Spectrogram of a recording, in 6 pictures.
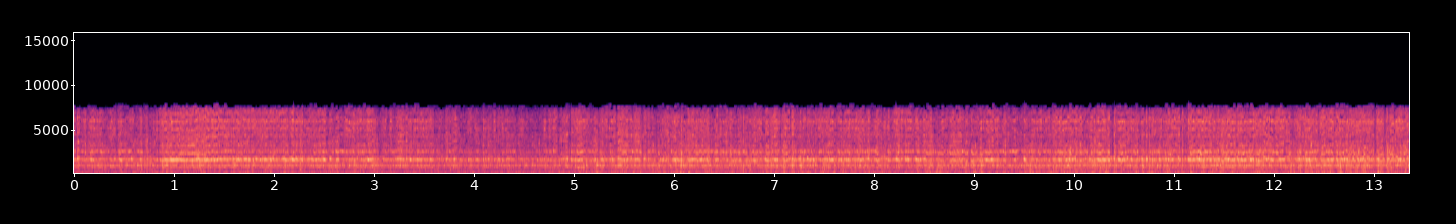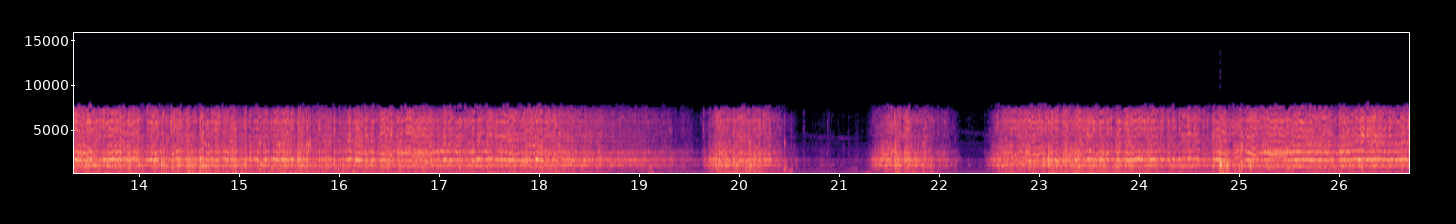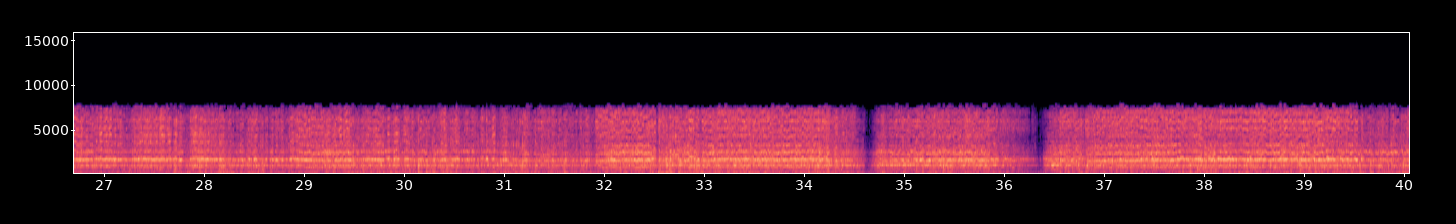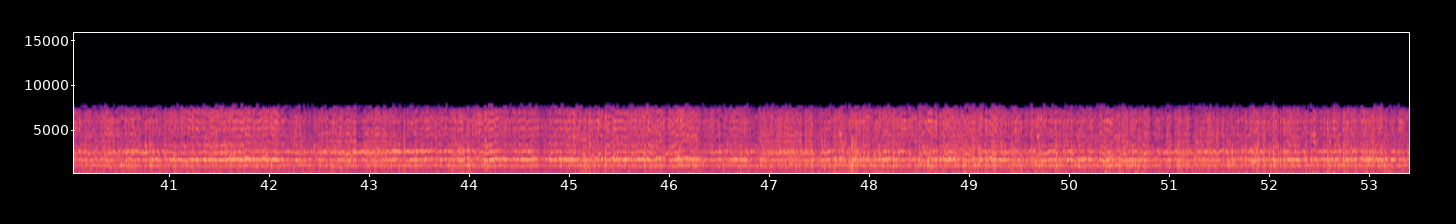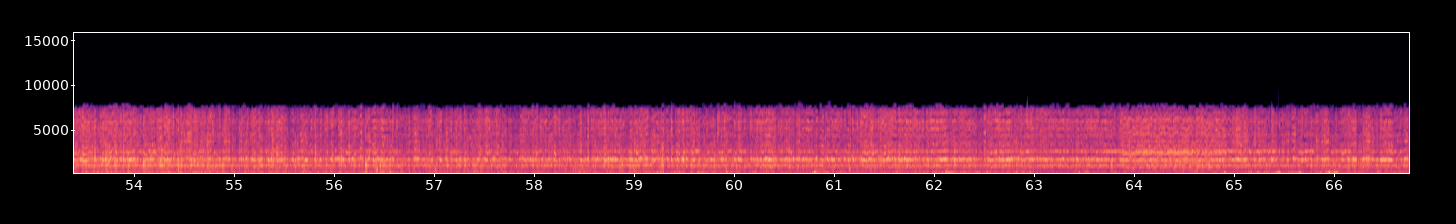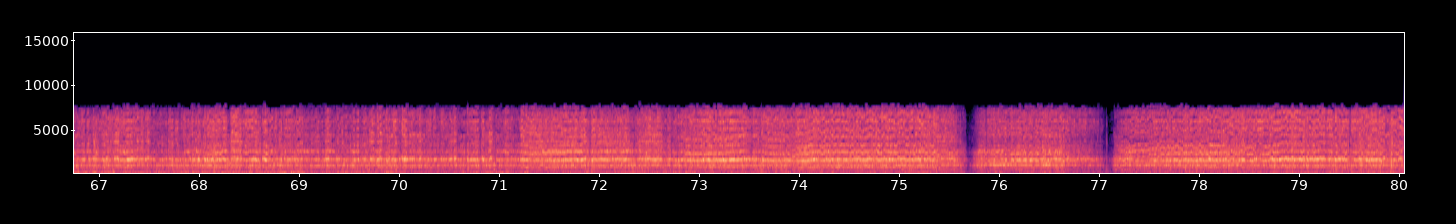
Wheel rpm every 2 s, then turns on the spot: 230, 230, 230, 230, 230, 230, 230, 230, 220, 50, 40, 120, 220, 230, 230, 220, 200, 150, 140, 220, 220, 220, 230, 230, 230, 220, 230, 240, 230, 230, 230, 230, 220, 240, 230, 230, 220, 180, 120, 210.
none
